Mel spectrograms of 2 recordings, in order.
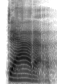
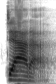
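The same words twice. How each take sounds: First: The first vowel sounds like the one in cat. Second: The first vowel sounds like the one in cat.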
